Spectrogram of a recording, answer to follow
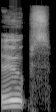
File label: "Ooops", Female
